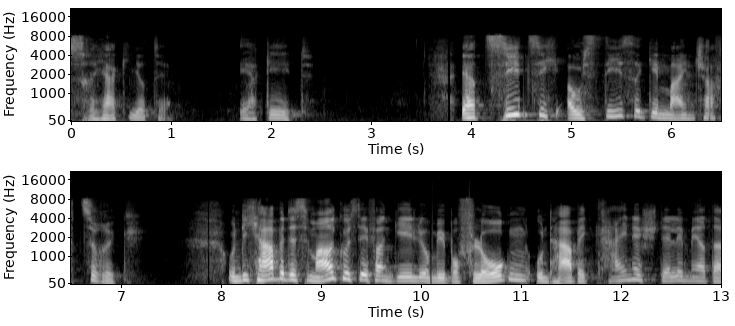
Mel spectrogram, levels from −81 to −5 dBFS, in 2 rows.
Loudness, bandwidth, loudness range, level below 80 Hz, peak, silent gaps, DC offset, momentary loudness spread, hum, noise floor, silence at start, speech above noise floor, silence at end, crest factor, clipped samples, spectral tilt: -25 LUFS; 8.4 kHz; 11 LU; -56 dBFS; -4 dBFS; none; under 0.1%; 15 LU; none; -72 dBFS; 0 s; 47 dB; 0 s; 22 dB; under 0.1%; -6 dB/octave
